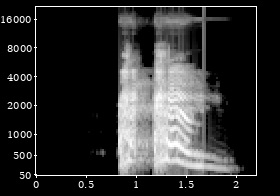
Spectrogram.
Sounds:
Throat clearing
